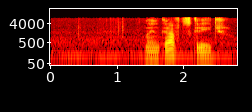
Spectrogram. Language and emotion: Russian, neutral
